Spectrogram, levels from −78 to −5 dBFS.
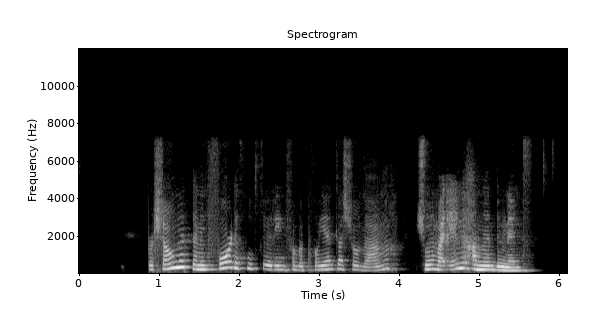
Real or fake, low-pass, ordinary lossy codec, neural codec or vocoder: fake; 7.2 kHz; AAC, 64 kbps; codec, 16 kHz, 0.5 kbps, X-Codec, HuBERT features, trained on balanced general audio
